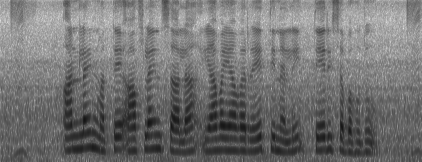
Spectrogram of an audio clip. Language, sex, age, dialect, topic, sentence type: Kannada, female, 31-35, Central, banking, question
